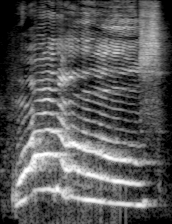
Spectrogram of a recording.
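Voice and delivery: high, drawn-out happy call; ducklings' high-pitched greeting cry; joyful cry. A narrator's reading. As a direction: call out to a long-missed friend, pitched high. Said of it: "they all cried".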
